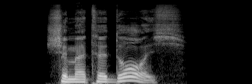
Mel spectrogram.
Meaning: inflection of durchschimmern: 1. first/third-person singular preterite 2. first/third-person singular subjunctive II
- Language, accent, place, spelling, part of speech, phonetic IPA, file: German, Germany, Berlin, schimmerte durch, verb, [ˌʃɪmɐtə ˈdʊʁç], De-schimmerte durch.ogg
